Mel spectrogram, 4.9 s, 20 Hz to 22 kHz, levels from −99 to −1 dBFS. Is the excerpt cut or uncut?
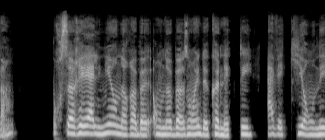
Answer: cut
